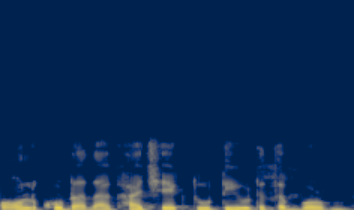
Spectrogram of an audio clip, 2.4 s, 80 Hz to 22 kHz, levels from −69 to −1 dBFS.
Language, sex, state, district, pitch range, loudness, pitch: Bengali, male, West Bengal, Malda, 125-135 Hz, -17 LUFS, 130 Hz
